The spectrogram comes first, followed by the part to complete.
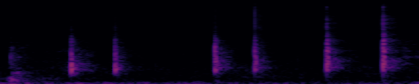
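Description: Chalk writing a number on a chalkboard: about six faint, short taps as the chalk strikes the board stroke by stroke.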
